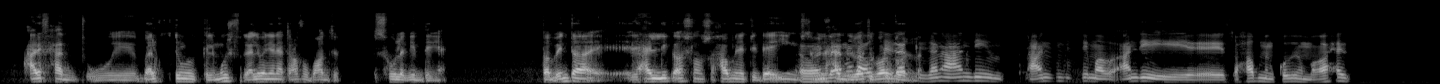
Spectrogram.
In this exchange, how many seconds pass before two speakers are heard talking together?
8 s

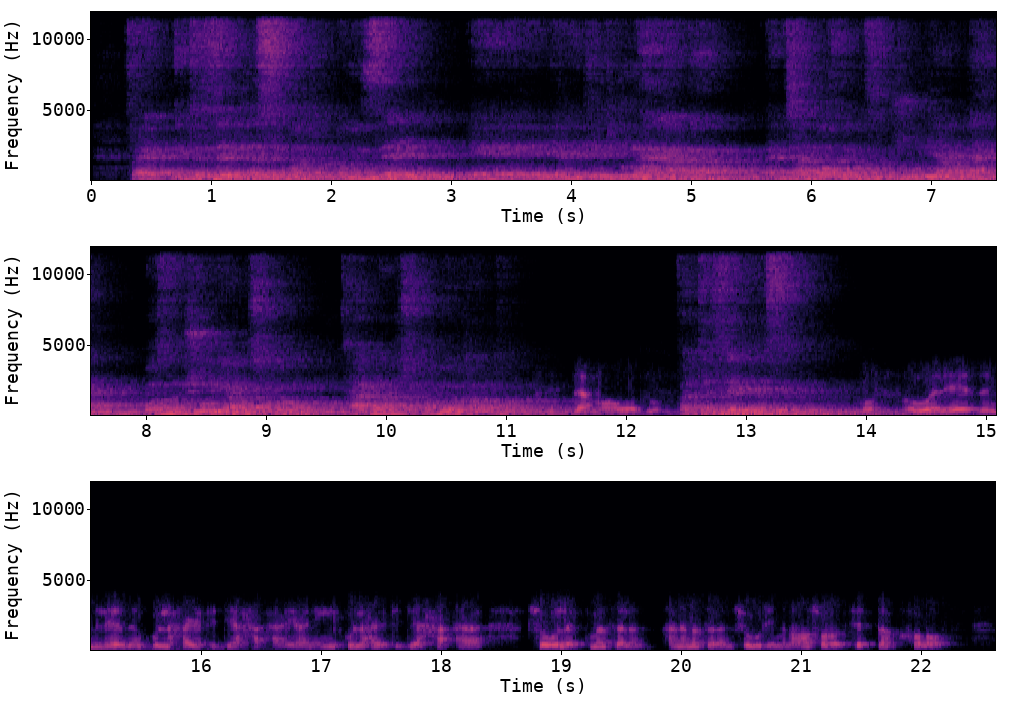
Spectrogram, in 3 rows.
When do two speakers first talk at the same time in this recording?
none

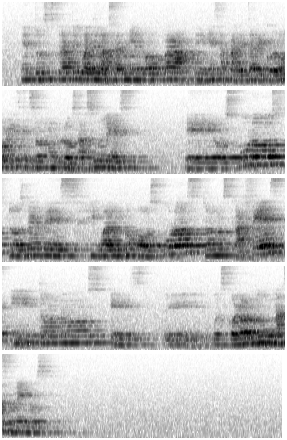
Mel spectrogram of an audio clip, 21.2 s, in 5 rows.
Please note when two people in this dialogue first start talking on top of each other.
none

